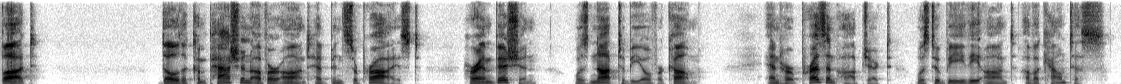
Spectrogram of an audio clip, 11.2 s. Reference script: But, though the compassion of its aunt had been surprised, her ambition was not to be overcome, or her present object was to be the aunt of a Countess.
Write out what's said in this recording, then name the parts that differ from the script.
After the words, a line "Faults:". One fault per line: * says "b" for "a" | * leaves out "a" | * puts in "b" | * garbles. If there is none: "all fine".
But, though the compassion of her aunt had been surprised, her ambition was not to be overcome, and her present object was to be the aunt of a Countess.
Faults:
* says "her" for "its"
* says "and" for "or"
